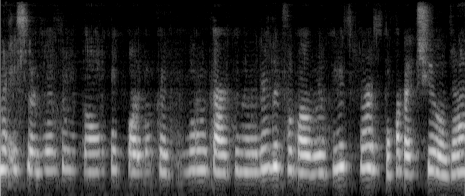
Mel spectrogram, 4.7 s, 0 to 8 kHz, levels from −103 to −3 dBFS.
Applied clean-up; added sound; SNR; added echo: neural mask model DeepFilterNet 3.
